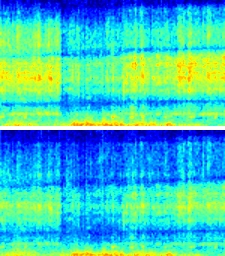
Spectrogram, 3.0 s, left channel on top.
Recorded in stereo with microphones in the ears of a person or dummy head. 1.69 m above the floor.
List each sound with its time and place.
0.0 s a lawn mower: 35° left (ahead or behind); by 3.0 s 25° left (ahead or behind)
